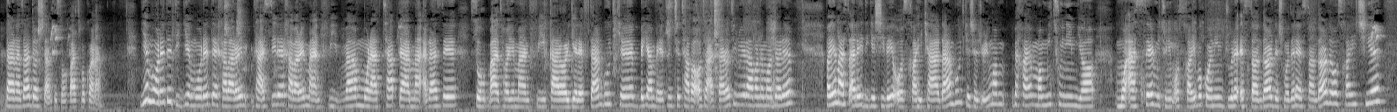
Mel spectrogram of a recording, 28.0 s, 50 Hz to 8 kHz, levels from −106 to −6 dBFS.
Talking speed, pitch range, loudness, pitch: 125 wpm, 200-250 Hz, -22 LUFS, 225 Hz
